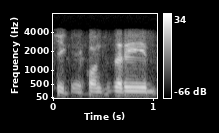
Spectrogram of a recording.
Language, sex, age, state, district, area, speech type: Marathi, male, 60+, Maharashtra, Akola, rural, conversation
